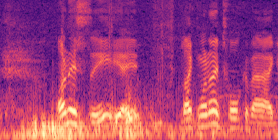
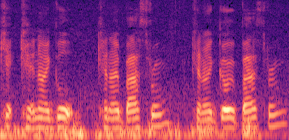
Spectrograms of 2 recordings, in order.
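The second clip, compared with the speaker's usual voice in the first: put-on broken English as a kid; 5 semitones higher than usual. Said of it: "I'd be like".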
